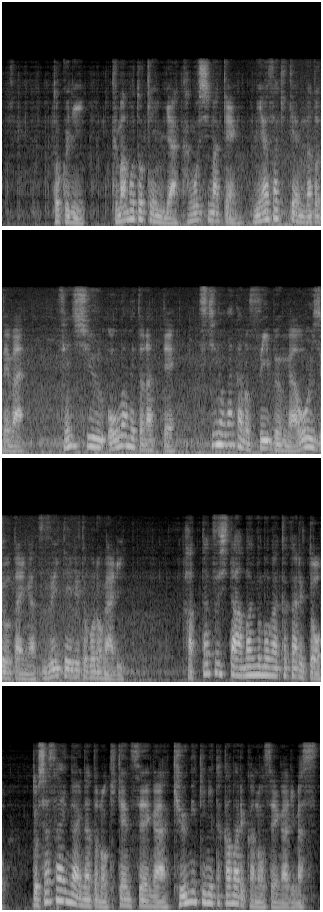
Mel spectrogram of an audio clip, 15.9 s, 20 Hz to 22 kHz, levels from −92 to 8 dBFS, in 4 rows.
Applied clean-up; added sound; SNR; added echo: none; Subway, metro, underground; 17 dB; reverberation time 0.2 s.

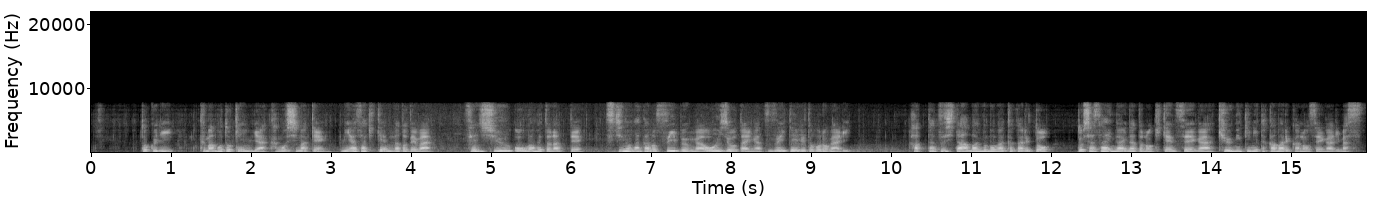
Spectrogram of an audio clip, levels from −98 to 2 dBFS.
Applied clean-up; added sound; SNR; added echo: neural separator model SepFormer DNS4.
